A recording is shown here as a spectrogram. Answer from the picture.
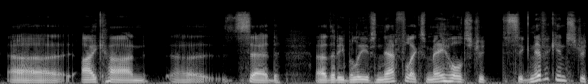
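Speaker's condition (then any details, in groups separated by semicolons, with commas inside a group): No condition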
